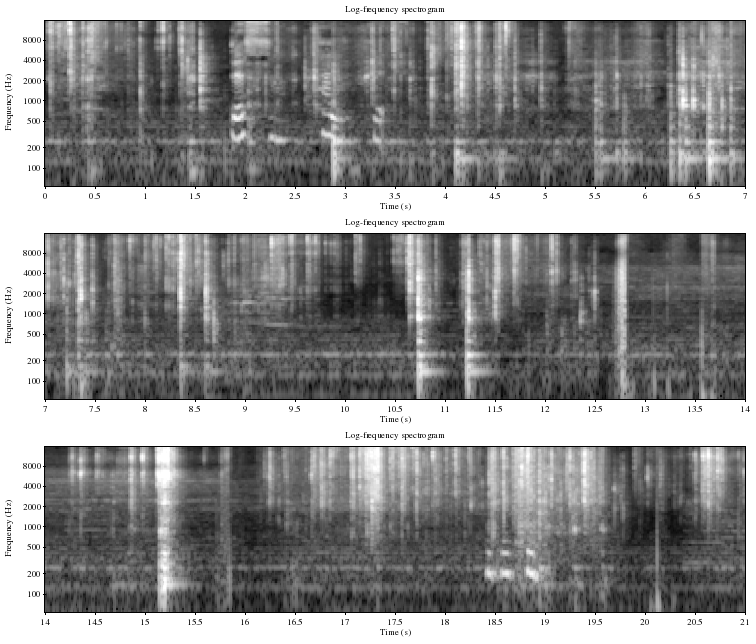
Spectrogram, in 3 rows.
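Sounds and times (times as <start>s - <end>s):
wrappers crinkling: 0.0s - 1.6s, 5.8s - 12.8s, 16.2s - 21.0s.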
